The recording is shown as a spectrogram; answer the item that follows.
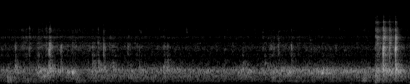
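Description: Underwater sound of an underwater hockey game heard through a submerged camera: a steady muffled rush of water with scattered sharp clicks and knocks, and a louder burst of them near the end.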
